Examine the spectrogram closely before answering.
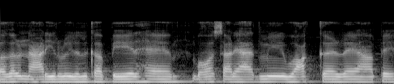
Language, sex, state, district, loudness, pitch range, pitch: Hindi, male, Bihar, West Champaran, -15 LUFS, 120-125 Hz, 125 Hz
